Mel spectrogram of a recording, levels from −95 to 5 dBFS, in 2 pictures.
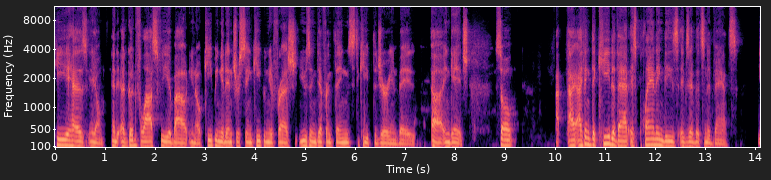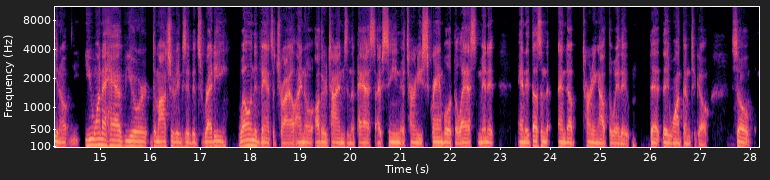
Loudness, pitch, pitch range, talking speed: -19 LUFS, 100 Hz, 95-110 Hz, 185 wpm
